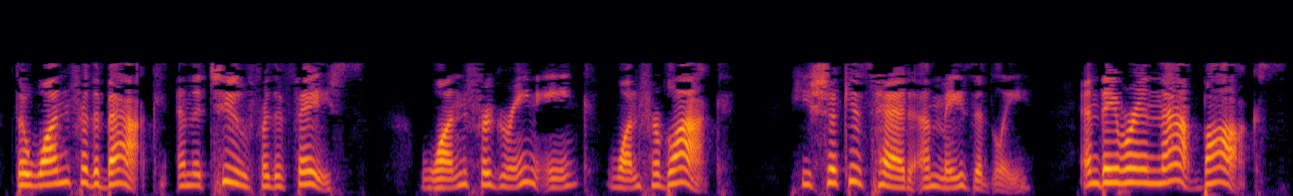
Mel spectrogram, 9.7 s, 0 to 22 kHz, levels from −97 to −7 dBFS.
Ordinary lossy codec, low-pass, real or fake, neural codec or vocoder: MP3, 24 kbps; 7.2 kHz; real; none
